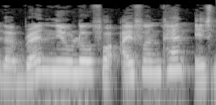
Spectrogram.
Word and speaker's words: iPhone X: review a brand new iPhone model is called iPhone 1013 in the iPhone thing is written as X most of the people will pronounce it as iPhone X but it is actually called the iPhone 10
